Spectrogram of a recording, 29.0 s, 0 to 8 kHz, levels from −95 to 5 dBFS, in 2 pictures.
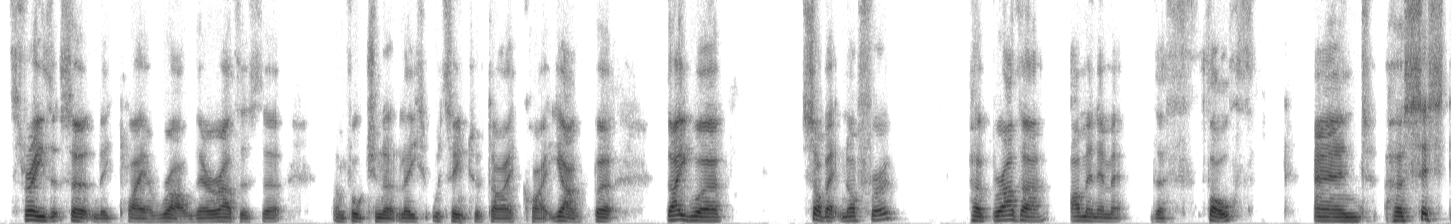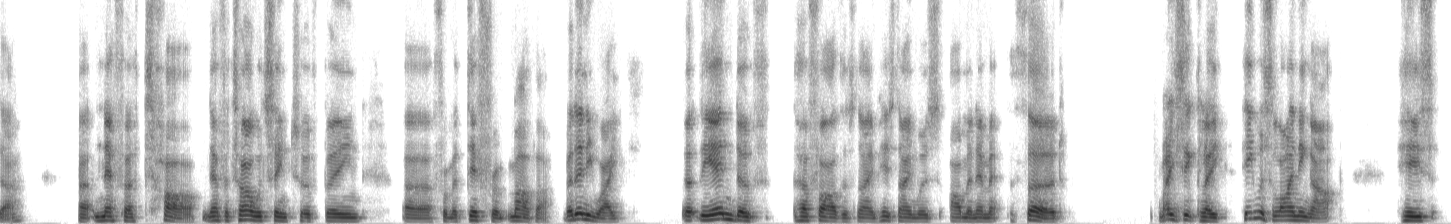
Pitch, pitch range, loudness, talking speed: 130 Hz, 120-145 Hz, -22 LUFS, 130 wpm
